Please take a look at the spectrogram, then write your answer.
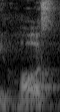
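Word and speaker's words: horse: हैं, तो ऐसे ही हॉर्स जब हमने बोला, इसमें र जो है वो साइलेंट है, ऊपर जो है चांद लगा, ह आ की मात्रा, ऊपर चांद, स नीचे हलंत, हॉर्स।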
